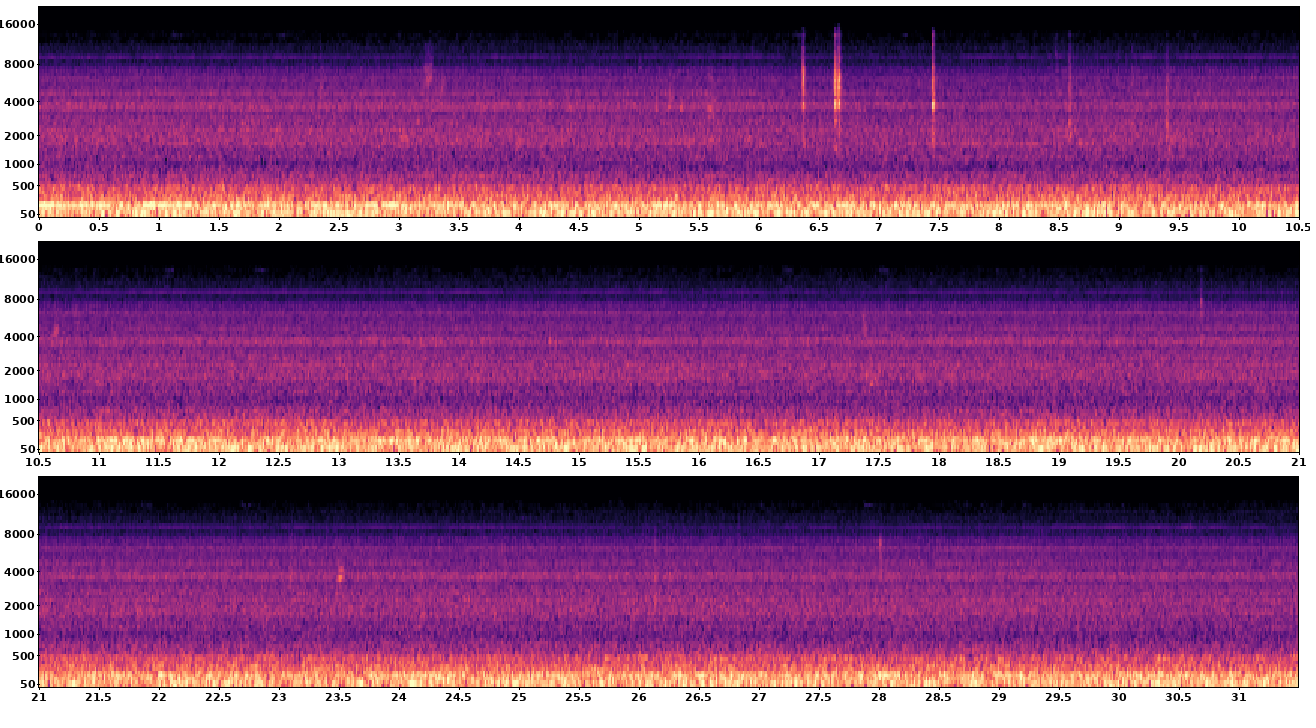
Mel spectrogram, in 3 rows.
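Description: Steady in-flight cockpit noise of a Cessna Citation V: the drone of its twin Pratt & Whitney Canada JT15D turbofans mixed with the rush of air over the airframe, carrying a steady low hum. A few faint clicks come about six to seven seconds in.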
